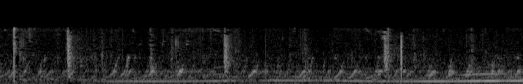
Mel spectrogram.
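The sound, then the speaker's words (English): An encephalograph machine, just switched on, hums steadily at a low, slowly wavering pitch, overlaid with scattered sharp clicks and faint chittering electronic chirps, fairly quiet, with no voices. “Turn on the encephalograph.”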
